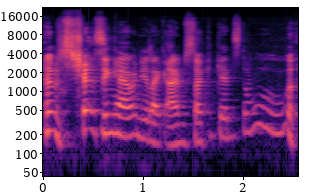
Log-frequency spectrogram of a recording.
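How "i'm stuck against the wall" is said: mock calm, unbothered, nonchalant delivery. Imitating the other speaker calmly running out of shotgun ammo: imitating someone calmly unbothered.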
